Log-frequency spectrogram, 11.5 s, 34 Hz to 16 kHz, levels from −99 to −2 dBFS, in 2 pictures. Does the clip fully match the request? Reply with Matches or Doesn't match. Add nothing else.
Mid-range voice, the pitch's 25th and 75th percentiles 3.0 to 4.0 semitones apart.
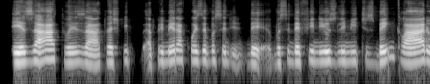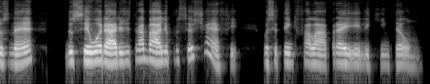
Doesn't match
